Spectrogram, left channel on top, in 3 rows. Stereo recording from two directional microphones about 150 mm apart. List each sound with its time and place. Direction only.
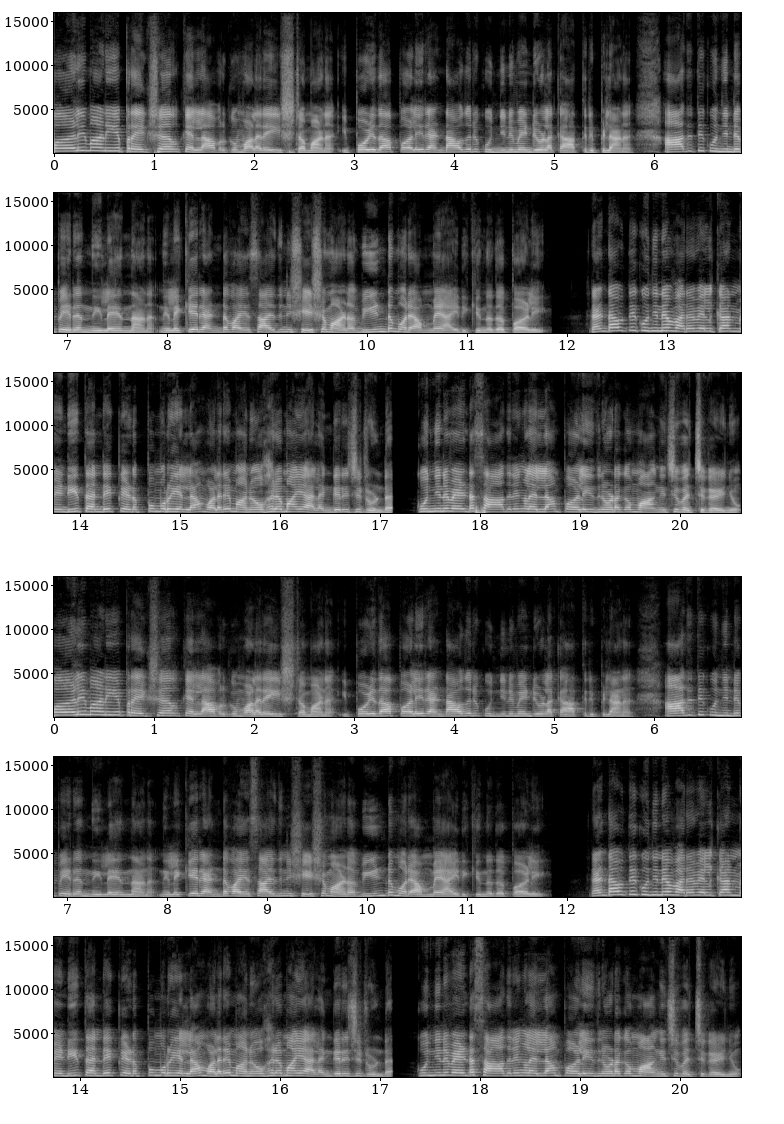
0.0 s a woman's voice: 45° left (ahead or behind)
